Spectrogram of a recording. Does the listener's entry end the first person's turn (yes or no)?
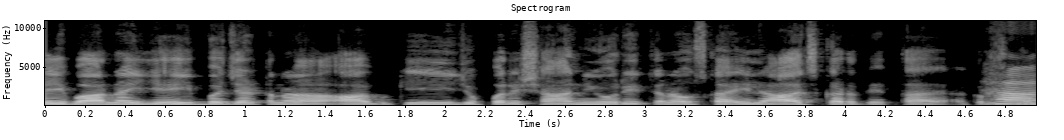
yes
